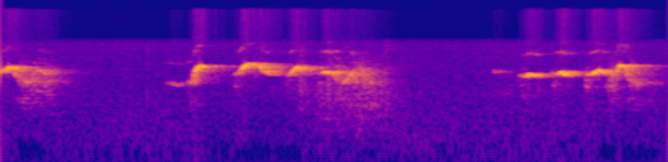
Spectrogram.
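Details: Cockatiel (Nymphicus hollandicus) whistles a cheerful, rhythmic tune of clear rising and falling phrases in a duet with a canary, the two listening and reacting to each other; courtship or friendship song.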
